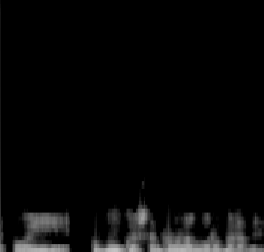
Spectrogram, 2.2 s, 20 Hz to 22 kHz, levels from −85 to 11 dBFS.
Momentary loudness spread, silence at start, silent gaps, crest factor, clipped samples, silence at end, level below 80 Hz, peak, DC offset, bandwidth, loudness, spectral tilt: 9 LU; 0.1 s; none; 18 dB; under 0.1%; 0 s; -66 dBFS; -8 dBFS; under 0.1%; 4.1 kHz; -25 LUFS; -5.5 dB/octave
